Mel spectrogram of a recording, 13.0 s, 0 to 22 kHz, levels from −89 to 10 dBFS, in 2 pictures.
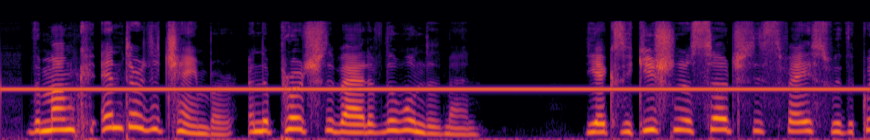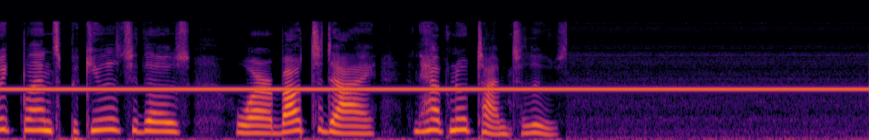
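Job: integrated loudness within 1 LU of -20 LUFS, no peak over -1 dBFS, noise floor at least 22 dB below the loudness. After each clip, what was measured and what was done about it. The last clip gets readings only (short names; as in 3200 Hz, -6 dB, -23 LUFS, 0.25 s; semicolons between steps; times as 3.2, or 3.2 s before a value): steady tone 1600 Hz; tone level -23 dBFS; loudness -21.0 LUFS; peak -5.0 dBFS; loudness target -20.0 LUFS
-> notch 1600 Hz, Q 30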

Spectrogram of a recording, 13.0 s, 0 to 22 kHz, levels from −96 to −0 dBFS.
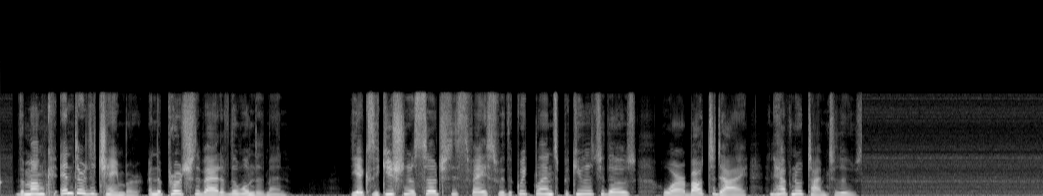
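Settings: steady tone none; loudness -22.0 LUFS; peak -6.0 dBFS; loudness target -20.0 LUFS
-> gain +2 dB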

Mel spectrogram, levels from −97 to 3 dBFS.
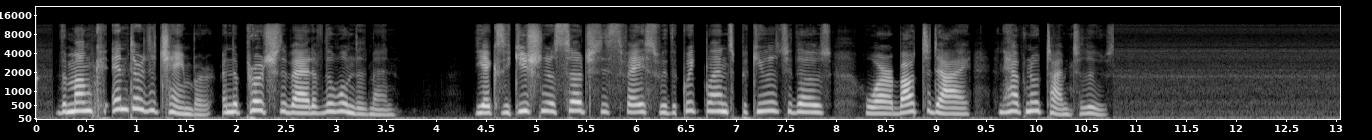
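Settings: loudness -20.0 LUFS; peak -4.0 dBFS; noise floor -54 dBFS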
